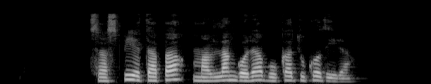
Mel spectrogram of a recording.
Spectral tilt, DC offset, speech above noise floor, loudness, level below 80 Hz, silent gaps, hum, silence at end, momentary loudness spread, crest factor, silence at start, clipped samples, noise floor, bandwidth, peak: -6.5 dB/octave; under 0.1%; 58 dB; -22 LUFS; -74 dBFS; none; none; 0.8 s; 11 LU; 20 dB; 0.9 s; under 0.1%; -79 dBFS; 11.5 kHz; -4 dBFS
